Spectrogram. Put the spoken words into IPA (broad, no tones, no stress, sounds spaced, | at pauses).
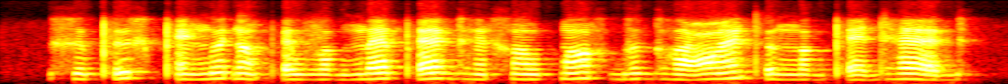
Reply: x ɯ pʼ ɯ x pʼ ɛ̃ ŋ ʊ ɗ ɔ̃ pʼ ə w v ɔ ɡ ŋ͡m ɜ pʼ ɜ ɡ ɦ ə̃ x ɔ̃ w k͡p ɔ̃ x ɡ ʊ ɡ ɦ ɔ ʕ ə̃ tʼ ʊ ŋ ɔ ɡ pʼ ɛ dʱ ɜ ɡ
